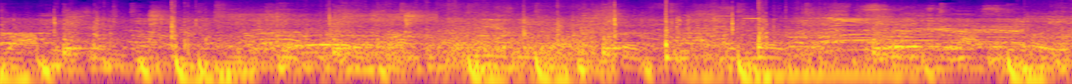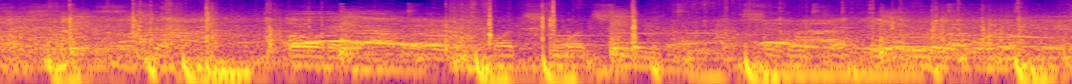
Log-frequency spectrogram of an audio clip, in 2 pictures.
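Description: Skateboards rolling on concrete and popping, grinding and sliding on a box ledge, with several sharp board clacks, under a song with singing.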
